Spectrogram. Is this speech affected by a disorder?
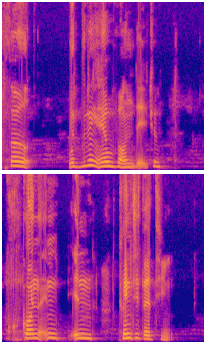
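Yes: spastic cerebral palsy.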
